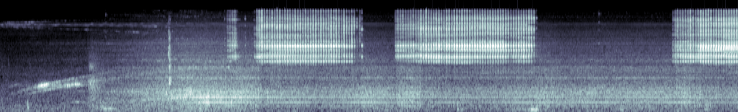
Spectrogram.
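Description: A small wood lathe's motor spinning up with a rising whine, then running with a steady hum. A steel divider point pressed against the spinning wooden lid scratches it three times in loud, rhythmically pulsing rasps of two to three seconds each, scribing the diameter of the inlay recess; the last rasp begins near the end.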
